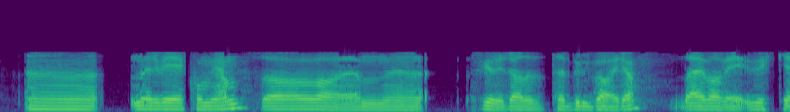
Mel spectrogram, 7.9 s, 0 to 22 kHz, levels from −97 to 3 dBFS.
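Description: AAC compression throughout: the speech stops dead above 3.1 kHz and sounds dull, warbling and smeared, likely from AAC-LC starved near 12 kbps and quantising its spectrum coarsely.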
